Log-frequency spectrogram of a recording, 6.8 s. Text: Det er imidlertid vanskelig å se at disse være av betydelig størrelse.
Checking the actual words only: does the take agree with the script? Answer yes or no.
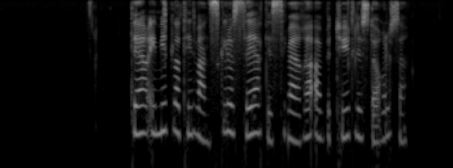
yes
